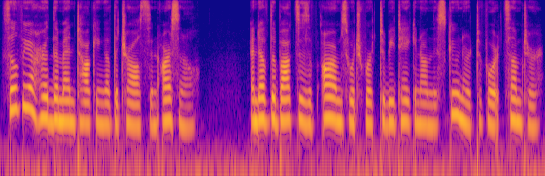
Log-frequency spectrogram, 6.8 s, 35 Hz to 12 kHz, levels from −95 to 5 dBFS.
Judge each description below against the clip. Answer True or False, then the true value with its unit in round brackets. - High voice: True (215 Hz)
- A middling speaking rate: False (230 wpm)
